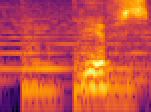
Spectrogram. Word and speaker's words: GIF: A humorous infographic announcing the 2013 launch of a Tumblr account for the White House suggests pronouncing GIF with a hard G.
